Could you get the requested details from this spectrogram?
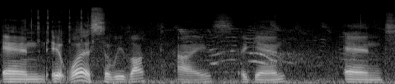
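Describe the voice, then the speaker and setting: A man's voice: mid-range voice, fairly even intonation, slow pace, slight background noise. Earnest young man vlogging outdoors. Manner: earnest, repetitive retelling with many restarts. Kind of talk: walking vlog storytelling. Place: outdoor park near traffic.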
